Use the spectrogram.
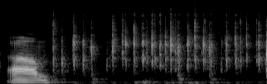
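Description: After a short voiced sound at the start, a rapid, steady run of clacks from a home-built mechanical keyboard follows, dozens of crisp key strikes typed in quick succession.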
